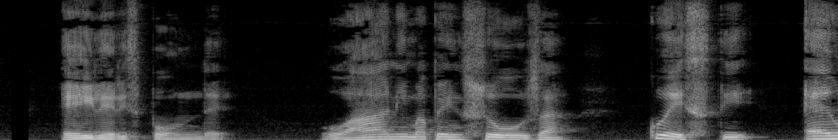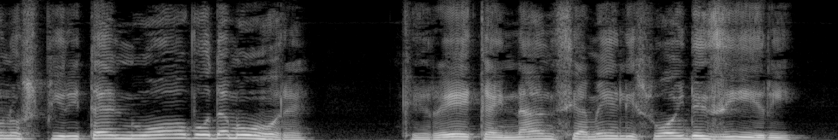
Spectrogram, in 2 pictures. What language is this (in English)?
Italian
